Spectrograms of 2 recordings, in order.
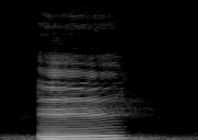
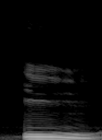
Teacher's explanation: e is front and u is back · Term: front versus back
